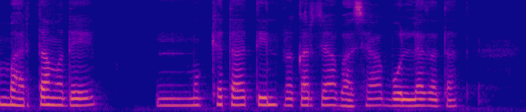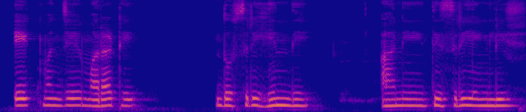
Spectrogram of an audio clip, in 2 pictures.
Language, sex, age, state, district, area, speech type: Marathi, female, 45-60, Maharashtra, Akola, urban, spontaneous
